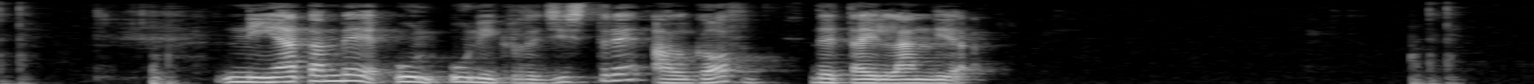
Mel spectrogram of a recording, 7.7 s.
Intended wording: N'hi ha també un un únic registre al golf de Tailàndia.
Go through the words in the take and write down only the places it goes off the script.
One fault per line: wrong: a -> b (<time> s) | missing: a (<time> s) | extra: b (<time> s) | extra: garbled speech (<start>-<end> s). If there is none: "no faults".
missing: un (2.2 s)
